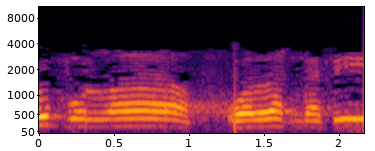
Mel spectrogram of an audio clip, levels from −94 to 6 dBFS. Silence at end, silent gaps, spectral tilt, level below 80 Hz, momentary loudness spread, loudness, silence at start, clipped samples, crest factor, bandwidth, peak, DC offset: 0 s; none; -10.5 dB/octave; -56 dBFS; 8 LU; -18 LUFS; 0 s; under 0.1%; 12 dB; 3.5 kHz; -4 dBFS; under 0.1%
